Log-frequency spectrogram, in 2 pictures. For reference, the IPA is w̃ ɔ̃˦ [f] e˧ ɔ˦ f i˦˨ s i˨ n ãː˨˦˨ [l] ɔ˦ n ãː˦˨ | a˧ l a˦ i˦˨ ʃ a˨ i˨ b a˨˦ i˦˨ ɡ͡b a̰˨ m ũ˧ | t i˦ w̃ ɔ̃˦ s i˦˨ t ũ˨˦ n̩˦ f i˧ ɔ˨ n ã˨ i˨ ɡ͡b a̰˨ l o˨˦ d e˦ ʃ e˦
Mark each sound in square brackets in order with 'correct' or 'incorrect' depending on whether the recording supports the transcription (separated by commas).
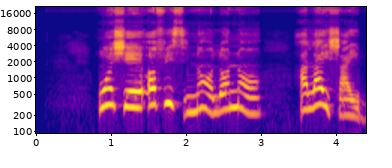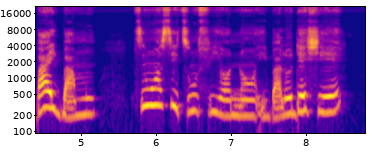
incorrect, correct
